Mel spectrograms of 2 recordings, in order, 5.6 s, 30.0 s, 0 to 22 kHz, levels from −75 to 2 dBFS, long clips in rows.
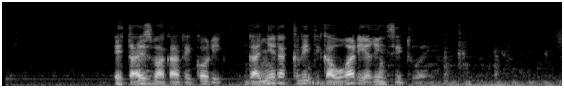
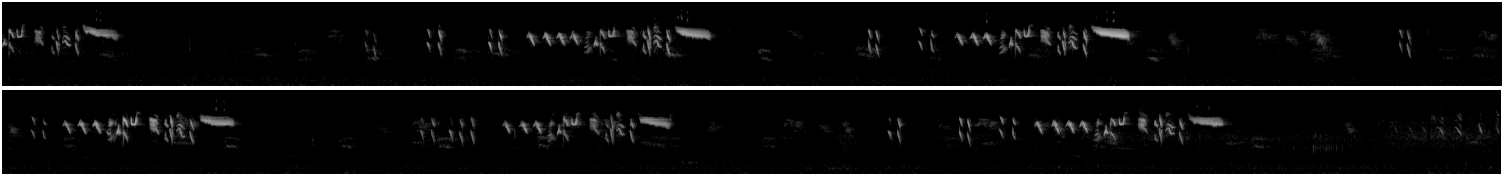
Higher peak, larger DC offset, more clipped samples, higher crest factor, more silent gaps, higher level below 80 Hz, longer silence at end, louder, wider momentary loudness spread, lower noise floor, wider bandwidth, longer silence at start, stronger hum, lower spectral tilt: first, -2 dBFS vs -6 dBFS; neither; neither; about the same, 20 dB vs 24 dB; neither; first, -42 dBFS vs -76 dBFS; second, 0 s vs 0.2 s; first, -19 LUFS vs -25 LUFS; about the same, 22 LU vs 22 LU; second, -54 dBFS vs -65 dBFS; second, 8 kHz vs 15.5 kHz; first, 1.15 s vs 0 s; neither; first, -5.5 dB/octave vs 4 dB/octave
